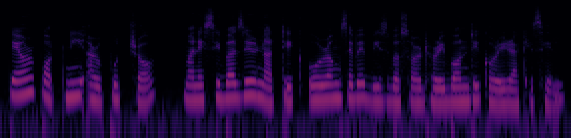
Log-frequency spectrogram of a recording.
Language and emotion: Assamese, neutral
